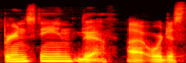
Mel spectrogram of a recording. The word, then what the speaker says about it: Berenstain: So I think even though it's like spelled Berenstain, it's pronounced Bernstein.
